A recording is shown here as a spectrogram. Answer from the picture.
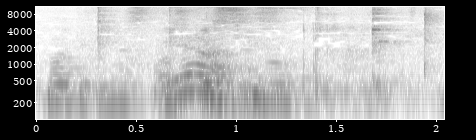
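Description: Plates and cutlery clinking as dishes are handed around a table, with a couple of sharp clinks near the end, over quiet voices.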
